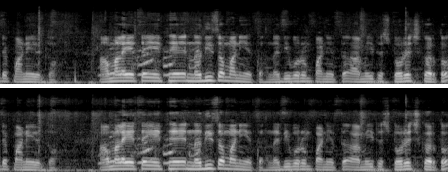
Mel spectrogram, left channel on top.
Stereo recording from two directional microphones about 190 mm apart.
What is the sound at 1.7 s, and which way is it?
Speech, 40° left (ahead or behind).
